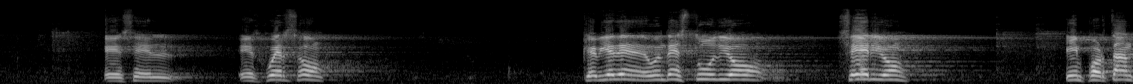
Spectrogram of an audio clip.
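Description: An elderly man speaks calmly into a microphone in a reverberant room, with pauses.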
